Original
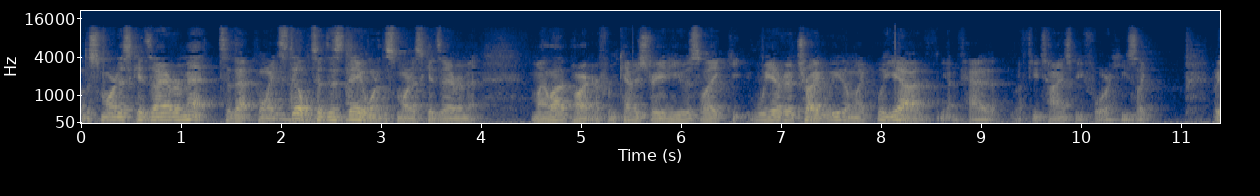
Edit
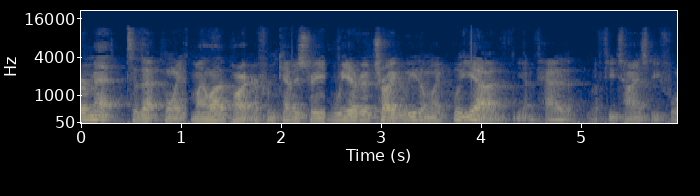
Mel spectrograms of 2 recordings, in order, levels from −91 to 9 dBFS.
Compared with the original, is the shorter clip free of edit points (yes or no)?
no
